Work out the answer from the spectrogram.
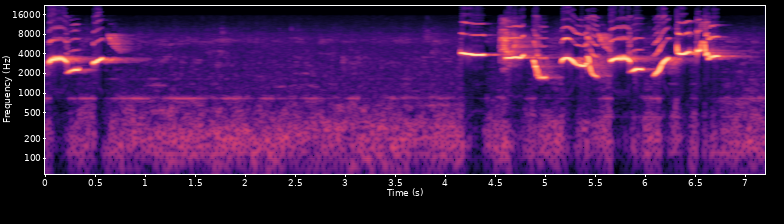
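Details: Persistent ngeplong singing from an oriental magpie-robin: a short whistled opening, about three and a half seconds of quiet rumble and hum, then a vigorous run of loud, looping whistles rising and falling rapidly.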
